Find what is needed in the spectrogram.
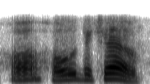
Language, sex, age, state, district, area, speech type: Odia, male, 45-60, Odisha, Gajapati, rural, conversation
